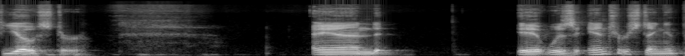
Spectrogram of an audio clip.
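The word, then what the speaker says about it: Ēostre: Actually, that is the pronunciation. It's Yoster.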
